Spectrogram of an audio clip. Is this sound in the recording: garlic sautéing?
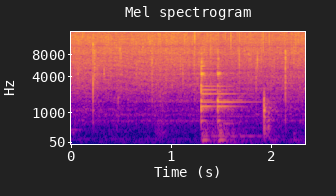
yes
